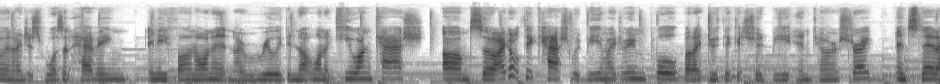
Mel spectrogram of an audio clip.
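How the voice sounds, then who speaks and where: Female VTuber, somewhat high, gravelly and strained, loose rambling delivery over faint music. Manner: rambling with many fillers and restarts. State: throat getting sore. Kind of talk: casual Q&A vlog.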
